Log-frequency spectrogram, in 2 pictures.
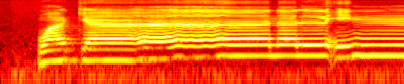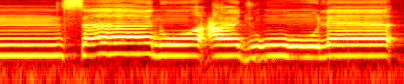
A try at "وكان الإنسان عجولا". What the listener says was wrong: More practice, more practice is needed for you to ikhfa. Ikhfa basically half gunna, light nasal sound. Kana al-insanu ajula.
